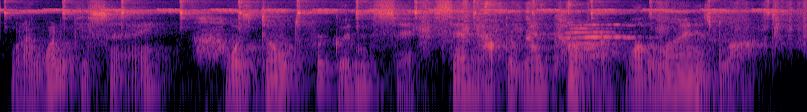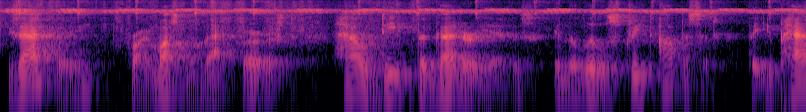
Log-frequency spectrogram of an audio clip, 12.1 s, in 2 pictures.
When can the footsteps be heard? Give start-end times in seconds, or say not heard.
not heard.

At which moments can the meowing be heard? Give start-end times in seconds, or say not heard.
3.5-4.8.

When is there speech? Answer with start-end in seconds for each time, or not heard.
0.1-12.0.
